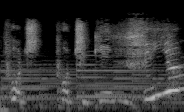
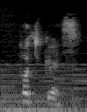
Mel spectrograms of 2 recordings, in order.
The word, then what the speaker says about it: Portuguese: And you're a very proud Portuguesian? Portuguese? How do you say that? – Portuguese. – Portuguese.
